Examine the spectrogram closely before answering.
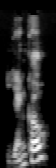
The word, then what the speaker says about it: Janko: A designer, I believe it's pronounced Yenko, I think, spelled Janko.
